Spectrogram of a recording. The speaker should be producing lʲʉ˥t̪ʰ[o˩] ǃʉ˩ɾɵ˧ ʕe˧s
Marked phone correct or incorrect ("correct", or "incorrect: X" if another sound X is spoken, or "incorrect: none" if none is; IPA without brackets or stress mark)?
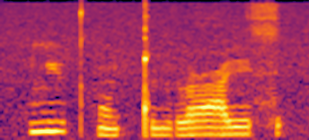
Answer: incorrect: õ˩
